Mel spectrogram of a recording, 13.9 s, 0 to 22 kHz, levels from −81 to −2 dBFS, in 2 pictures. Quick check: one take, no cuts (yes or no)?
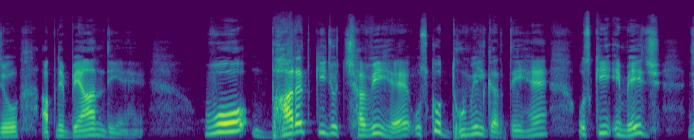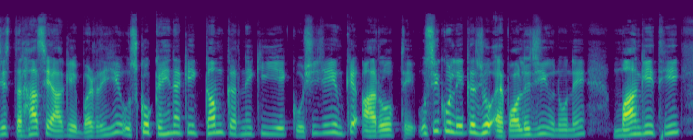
yes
